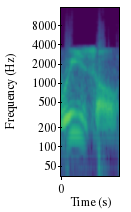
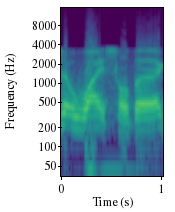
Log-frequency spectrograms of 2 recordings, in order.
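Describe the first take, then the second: First: The first syllable sounds like 'weasel'. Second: The first syllable sounds like 'wise'. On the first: The speaker calls it wrong. "it's not the more tempting Weasel" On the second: The speaker calls it right. "as in wise"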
